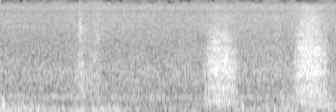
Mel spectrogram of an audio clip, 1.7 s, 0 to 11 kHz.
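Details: Low colony hum of honey bees as an Australian beekeeper opens a low-numbered hive during a dearth, February 2022; dense low drone under soft rustling bursts from frames being handled.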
